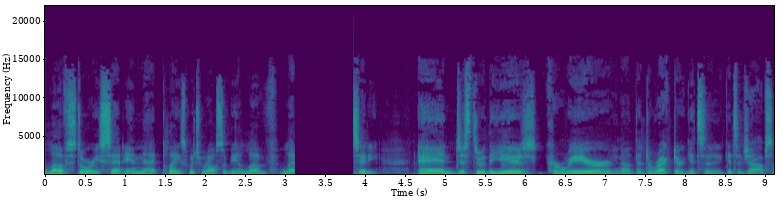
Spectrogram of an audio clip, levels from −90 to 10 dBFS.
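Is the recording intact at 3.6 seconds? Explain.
No, 3.6 seconds falls inside an audio dropout to silence running from 3.11 to 3.85 s, right after "also be a love". The speech cuts off mid-flow into dead silence with no room tone for about 0.74 s. That's likely the input dropping out while recording carried on writing silence, so whatever was said then is gone.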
